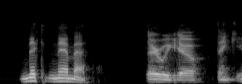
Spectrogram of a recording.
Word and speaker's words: Nemeth: I'll do that only if you learn how to pronounce his name correctly. Nick Nemeth.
